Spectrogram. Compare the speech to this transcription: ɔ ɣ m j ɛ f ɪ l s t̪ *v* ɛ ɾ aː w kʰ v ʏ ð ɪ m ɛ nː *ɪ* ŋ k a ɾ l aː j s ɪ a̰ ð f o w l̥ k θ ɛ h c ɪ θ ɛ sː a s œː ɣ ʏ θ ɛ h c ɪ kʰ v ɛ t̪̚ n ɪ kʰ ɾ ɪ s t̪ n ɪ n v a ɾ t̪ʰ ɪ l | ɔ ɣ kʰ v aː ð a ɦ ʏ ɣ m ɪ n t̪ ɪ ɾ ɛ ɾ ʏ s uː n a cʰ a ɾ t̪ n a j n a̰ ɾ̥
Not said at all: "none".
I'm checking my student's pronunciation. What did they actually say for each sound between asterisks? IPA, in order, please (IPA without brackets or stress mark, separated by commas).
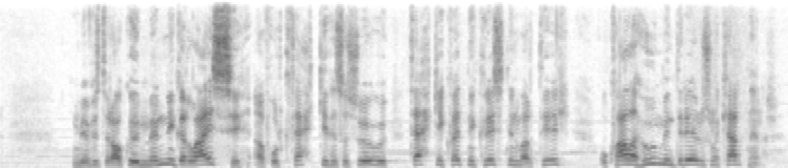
v, i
